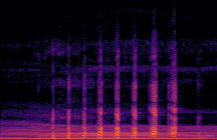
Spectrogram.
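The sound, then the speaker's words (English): A person's voice imitates a cow with one long, steady, low moo, pulsing with a rhythmic rattly flutter throughout. It is moderately loud and has no other talking. “That's clearly somebody doing it, not a real cow.”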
